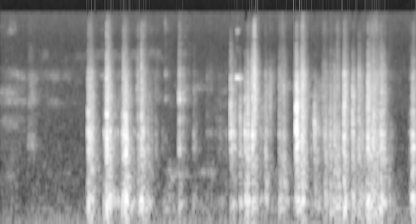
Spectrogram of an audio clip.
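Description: Plastic front cover panel of a Balmuda AirEngine air purifier being fitted and pressed into place: a series of plastic knocks and clicks. There is a short cluster a little over a second in, then a denser run from about three and a half seconds until shortly before the end.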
